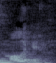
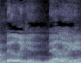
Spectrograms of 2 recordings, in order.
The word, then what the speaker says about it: Milligan: I thought it was Mulligan. No, Milligan, yeah.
